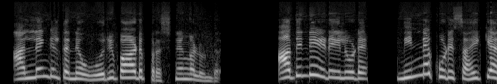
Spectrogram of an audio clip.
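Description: From start to end the speech sounds grainy, with a gritty edge on quiet stretches and noise roughly 30 dB down. That's likely low bit depth without dither, about 7-bit rounding. At 0.51 to 0.65 s there's no gap, but the sound turns rougher and noisier for about 80 ms. That's a lost packet rebuilt from error correction, fitting four separate packets replaced by their low-bitrate copies. The same thing happens briefly at 1.91 to 1.93 s.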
